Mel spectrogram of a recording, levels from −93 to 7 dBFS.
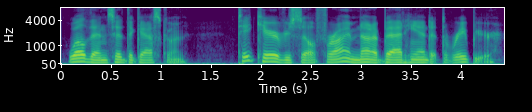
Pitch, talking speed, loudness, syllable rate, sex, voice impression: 145 Hz, 255 wpm, -16 LUFS, 5.8 syllables/s, male, masculine, adult-like, tensed, powerful, slightly bright, clear, fluent, intellectual, sincere, friendly, unique, wild, lively, slightly kind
